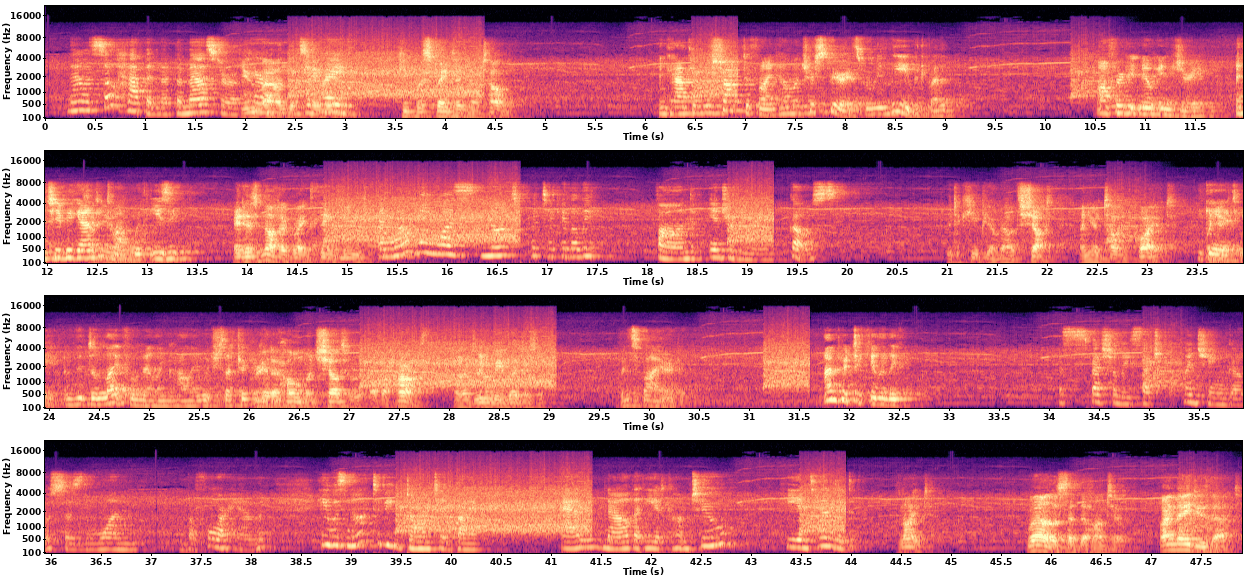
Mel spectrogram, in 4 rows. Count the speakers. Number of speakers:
3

